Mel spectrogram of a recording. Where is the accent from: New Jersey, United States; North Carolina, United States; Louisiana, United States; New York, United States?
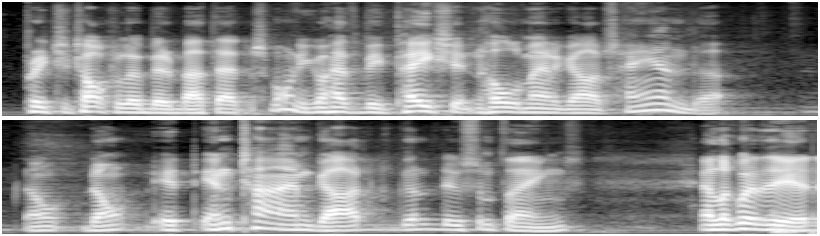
Louisiana, United States; Cajun; I'm a Cajun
